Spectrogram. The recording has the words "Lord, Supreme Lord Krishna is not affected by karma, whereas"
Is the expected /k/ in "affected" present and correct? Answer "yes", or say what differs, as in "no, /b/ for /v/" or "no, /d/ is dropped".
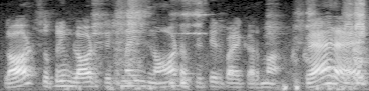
no, /k/ is dropped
